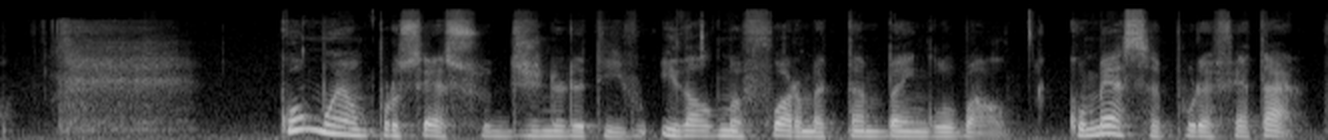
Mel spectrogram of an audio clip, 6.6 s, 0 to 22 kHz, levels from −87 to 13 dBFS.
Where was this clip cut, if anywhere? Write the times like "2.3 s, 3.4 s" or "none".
none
